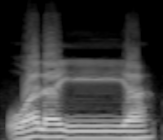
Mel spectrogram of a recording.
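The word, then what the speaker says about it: وَلَن يَتَمَنَّوْهُ: Baik, mari kita perhatikan pada lafal walayya. Kita langsung masukkan suara nunnya kepada huruf ya. Karena di sini ada bacaan idgham bi gunnah, yaitu ketika ada nun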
